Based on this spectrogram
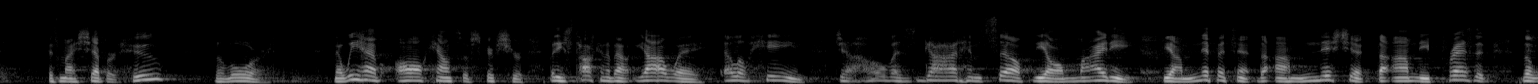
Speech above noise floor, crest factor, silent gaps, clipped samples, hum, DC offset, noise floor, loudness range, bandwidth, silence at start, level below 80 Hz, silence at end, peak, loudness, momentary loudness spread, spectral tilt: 29 dB; 18 dB; none; under 0.1%; none; under 0.1%; -59 dBFS; 4 LU; 9.2 kHz; 0.5 s; -74 dBFS; 0 s; -14 dBFS; -31 LUFS; 12 LU; -9 dB/octave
